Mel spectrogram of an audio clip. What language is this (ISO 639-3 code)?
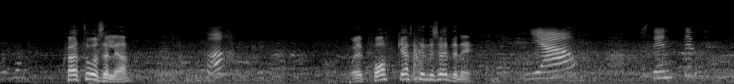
isl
